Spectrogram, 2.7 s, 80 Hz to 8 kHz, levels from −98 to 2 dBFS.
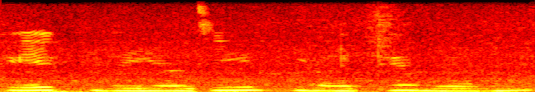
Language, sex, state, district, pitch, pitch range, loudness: Hindi, female, Uttar Pradesh, Lucknow, 225 Hz, 215-240 Hz, -14 LUFS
